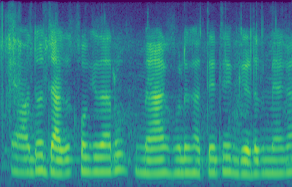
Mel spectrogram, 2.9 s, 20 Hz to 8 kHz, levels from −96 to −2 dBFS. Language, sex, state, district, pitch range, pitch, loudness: Kannada, female, Karnataka, Belgaum, 170-185 Hz, 175 Hz, -21 LUFS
